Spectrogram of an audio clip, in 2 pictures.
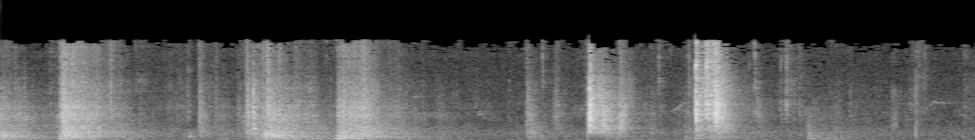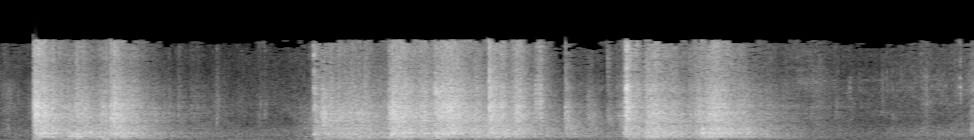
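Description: Scraping and clattering as a motorcycle is rolled off the metal base of its shipping crate: a string of harsh noises, each under a second to about a second and a half long, with the longest and loudest near the end as the bike comes off the pallet.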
